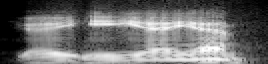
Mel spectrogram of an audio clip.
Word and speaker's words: Jean: the French name Johan j e a n and how do you pronounce that in English Jean there you are you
